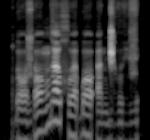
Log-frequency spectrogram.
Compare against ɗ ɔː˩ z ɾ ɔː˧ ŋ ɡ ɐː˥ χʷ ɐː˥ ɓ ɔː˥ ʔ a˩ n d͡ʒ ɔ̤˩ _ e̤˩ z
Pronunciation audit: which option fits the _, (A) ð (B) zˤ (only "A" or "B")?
A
